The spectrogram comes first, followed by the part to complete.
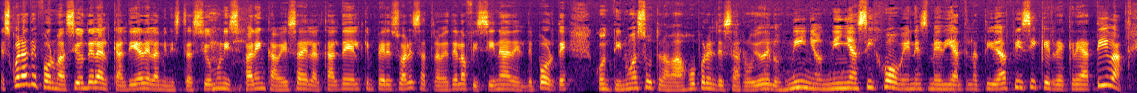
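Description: A woman's medium-pitched voice at a very fast pace, with hardly any pauses and ordinary pitch variation. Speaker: radio news co-host. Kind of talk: news reading. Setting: studio.

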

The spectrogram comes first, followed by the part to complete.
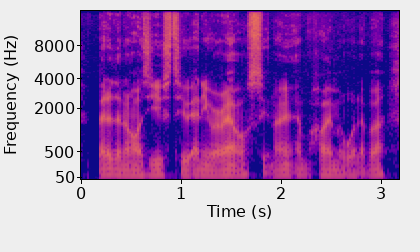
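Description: Very deep, low-pitched man in a Jersey accent at a very fast pace, on a very clean recording with a silent background. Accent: British English, Jersey. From Jersey (Channel Islands). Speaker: AI and data consultant. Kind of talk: interview, personal story.

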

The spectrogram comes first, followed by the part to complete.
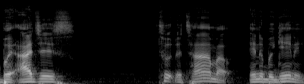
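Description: Heard in a very clean recording with a silent background, a man with an American accent speaks at a medium pitch with ordinary pitch variation. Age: 20s. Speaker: DJ. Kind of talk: casual chat.

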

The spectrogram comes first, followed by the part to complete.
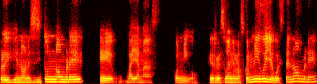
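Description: A woman talks at a moderate pace with ordinary pitch variation in a normal speaking voice. The sound is dry and close, with no echo. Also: medium pitch for a woman. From Mexico, Hermosillo (Sonora). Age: 30s. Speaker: psychologist. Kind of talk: interview.

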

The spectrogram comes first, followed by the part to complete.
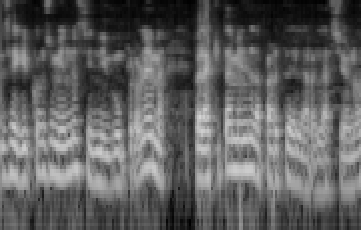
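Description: The man's voice sits at a fairly high pitch and shows ordinary pitch variation. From Mexico. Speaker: nutritionist and high school teacher. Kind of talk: panel discussion. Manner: halting, many repetitions.

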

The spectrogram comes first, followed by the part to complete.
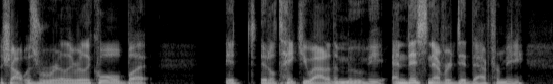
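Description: In an ordinary speaking voice pitched fairly high, a man talks at a moderate pace on a very clean recording with a silent background and a dry, close sound with no echo. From North Carolina. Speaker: actor. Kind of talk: casual chat. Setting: studio.

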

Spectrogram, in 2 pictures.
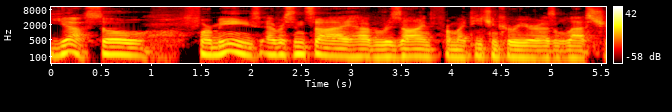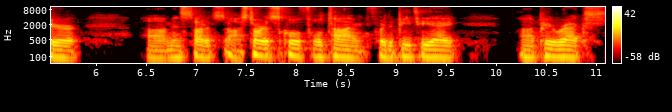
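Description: A man talks in an ordinary speaking voice at a fairly low pitch and a fairly slow pace, with ordinary pitch variation. The recording is very clean, with a silent background. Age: 30s. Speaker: musician and former teacher. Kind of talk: casual interview.

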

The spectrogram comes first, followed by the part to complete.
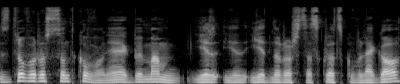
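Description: Recorded very cleanly against a silent background, a man speaks at a moderate pace and a fairly low pitch with lively intonation. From Poland, Kraków (Nowa Huta). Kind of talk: casual interview. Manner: hesitant with many fillers.

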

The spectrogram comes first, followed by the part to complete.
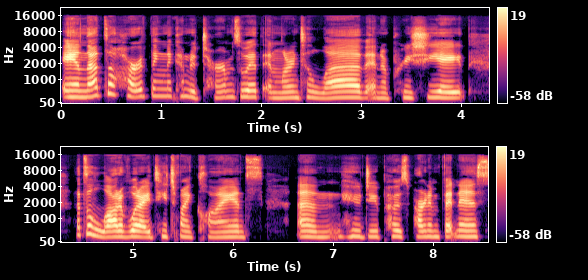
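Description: A woman speaks high-pitched at a moderate pace, her intonation fairly even, on a very clean recording with a silent background and a dry, close sound with no echo. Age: 30s. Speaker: podcast host and personal trainer. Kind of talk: faith-based solo podcast talk.

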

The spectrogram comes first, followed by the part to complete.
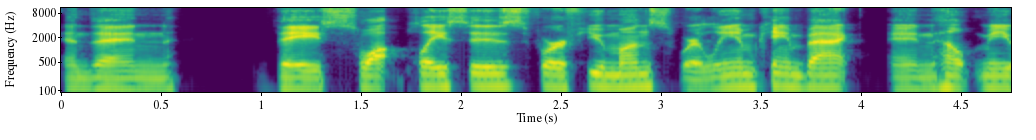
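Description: A man's medium-pitched, monotone, flat voice with an American accent at a moderate pace, in a dry, close sound with no echo. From US Midwest, Milwaukee. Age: 20s. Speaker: YouTube content creator. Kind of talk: casual interview chat. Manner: straightforward.

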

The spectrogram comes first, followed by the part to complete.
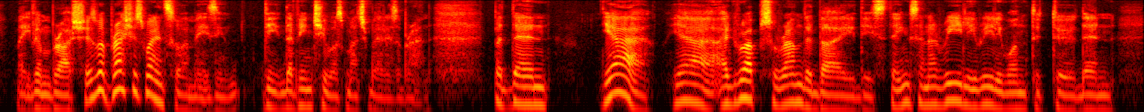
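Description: A man speaks at a moderate pace with an Italian accent and lively intonation. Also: medium pitch for a man. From Italy. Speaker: artist. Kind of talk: interview. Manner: halting.

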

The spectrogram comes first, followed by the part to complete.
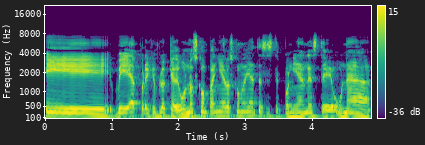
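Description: A man's fairly high-pitched voice, monotone and flat, at a fairly slow pace. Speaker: podcast host and comedian. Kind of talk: casual chat.

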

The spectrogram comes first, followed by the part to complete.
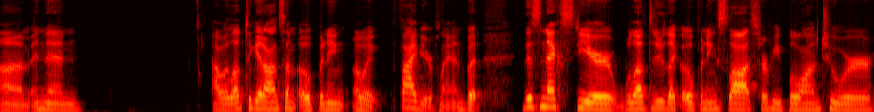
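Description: A woman's fairly low pitch with ordinary variation at a moderate pace, on a very clean recording with a silent background. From Florida. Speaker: singer-songwriter. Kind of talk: casual interview.

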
